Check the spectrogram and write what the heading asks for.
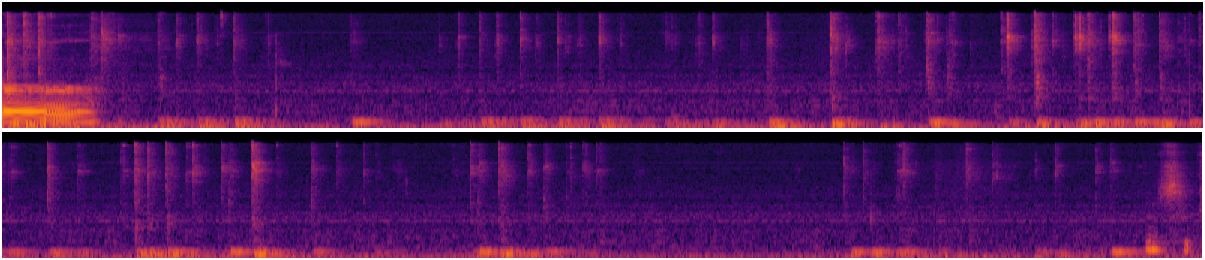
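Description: Typing on a computer keyboard: irregular runs of key clicks with short pauses.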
